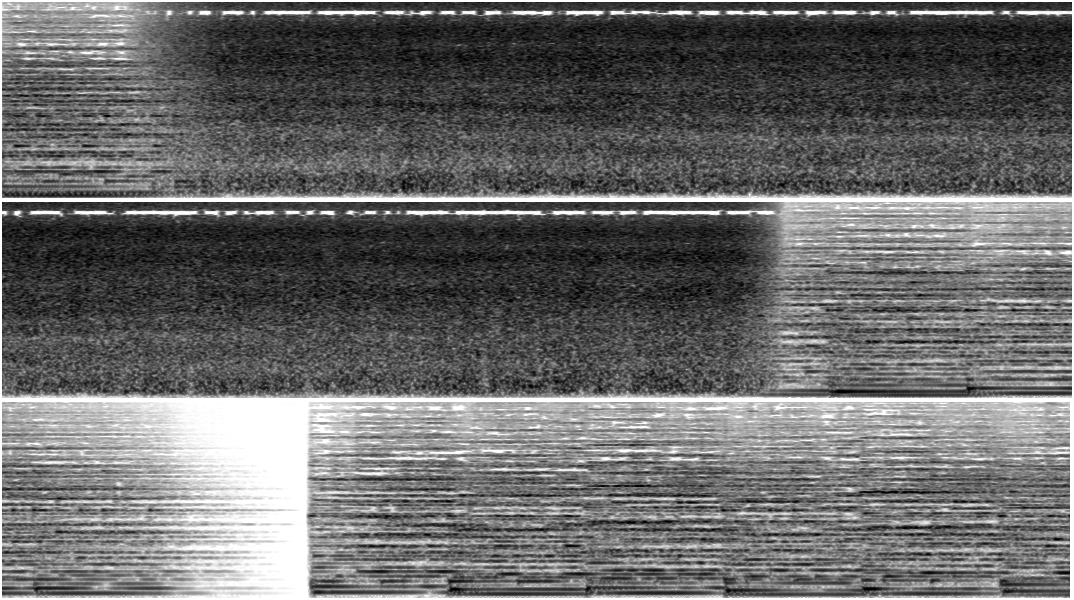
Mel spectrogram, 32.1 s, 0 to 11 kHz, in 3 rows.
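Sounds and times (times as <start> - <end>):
waterfall rushing onto rocks: 1.5 - 18.5.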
